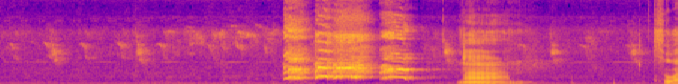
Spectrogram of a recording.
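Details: Red junglefowl rooster, one of six ornamental birds kept for their morning crowing, moulting in the rainy season, giving a harsh, buzzy crow in broken bursts ending in a deep, drawn-out falling note, with soft chirps of small birds behind.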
